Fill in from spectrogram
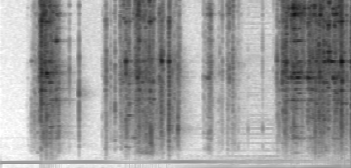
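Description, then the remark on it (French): Keys jangle in three bright, metallic clinking bursts separated by short pauses, with a steady low electrical hum running underneath and no voices. “Les clés, tout partout où vous allez, vous avez le bruit des clés.”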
